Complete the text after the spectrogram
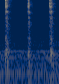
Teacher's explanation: when we make our T sound, you can feel our tongue tip touch that alveolar ridge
